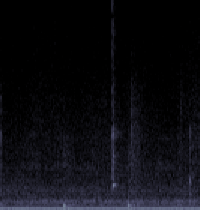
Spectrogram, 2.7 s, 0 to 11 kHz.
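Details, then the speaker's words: KitchenAid fridge (not cooling, freezer fine), air damper/flapper WPW10594329: steady low hum with a couple of soft clicks as it opens and closes, no cracking noise. Normal damper operation. "See, it's not even making noise when it opens and closes."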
